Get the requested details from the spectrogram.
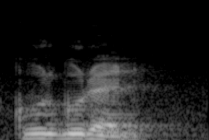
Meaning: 1. to cuddle, to dandle, to fondle 2. to caress, to stroke, to pet 3. to care for, to tend, to worry about 4. to treasure, to hold dear, to reminisce
- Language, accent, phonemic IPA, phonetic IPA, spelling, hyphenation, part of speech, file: Armenian, Eastern Armenian, /ɡuɾɡuˈɾel/, [ɡuɾɡuɾél], գուրգուրել, գուր‧գու‧րել, verb, Hy-գուրգուրել.ogg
